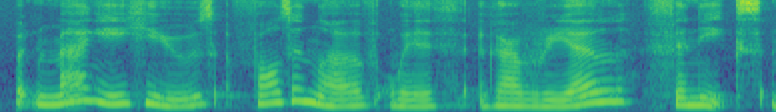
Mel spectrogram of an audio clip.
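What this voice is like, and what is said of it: Attempted Spanish accent on a name. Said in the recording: “I'm sure that sounds like a Spanish accent, but I'm sorry, that's the best accent that I can muster”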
